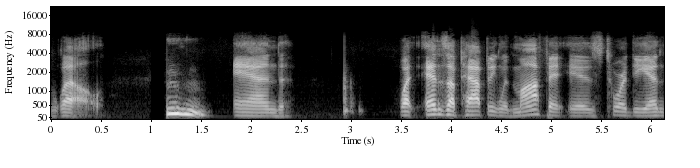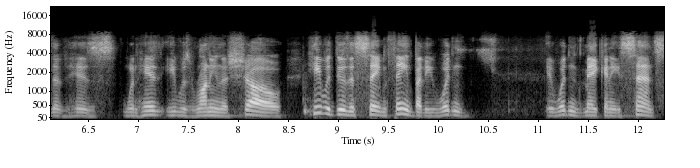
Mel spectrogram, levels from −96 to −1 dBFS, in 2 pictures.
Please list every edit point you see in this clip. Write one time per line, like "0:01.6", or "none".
none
